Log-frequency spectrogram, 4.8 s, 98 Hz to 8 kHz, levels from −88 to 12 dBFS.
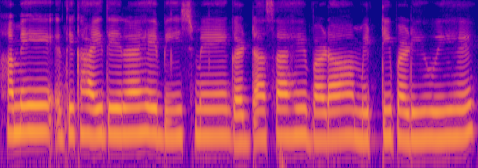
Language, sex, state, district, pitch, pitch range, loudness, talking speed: Hindi, female, Madhya Pradesh, Bhopal, 230 Hz, 215-240 Hz, -15 LUFS, 190 wpm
